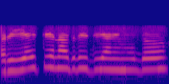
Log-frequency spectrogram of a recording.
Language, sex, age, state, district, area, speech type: Kannada, female, 30-45, Karnataka, Uttara Kannada, rural, conversation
